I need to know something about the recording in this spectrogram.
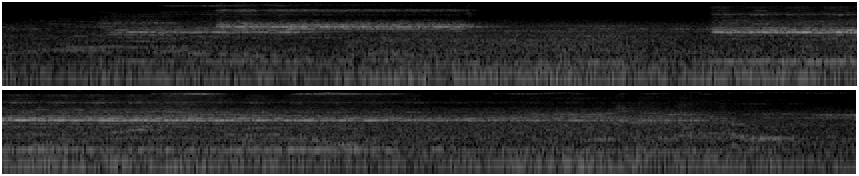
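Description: A loud, steady, high-pitched squeal that holds one pitch. It comes in two stretches: a short one of about three seconds, then a longer one of about six seconds that fades near the end.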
